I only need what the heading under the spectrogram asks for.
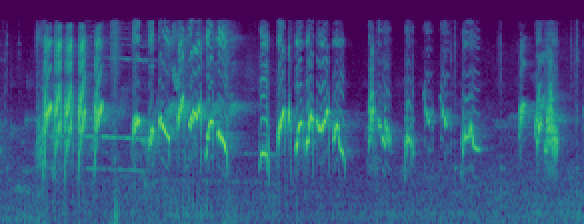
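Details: Red-whiskered bulbul competition song, used to provoke other birds to sing: a long, nearly continuous stream of rapid chirped and warbled notes in several dense phrases, lively and high-pitched.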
